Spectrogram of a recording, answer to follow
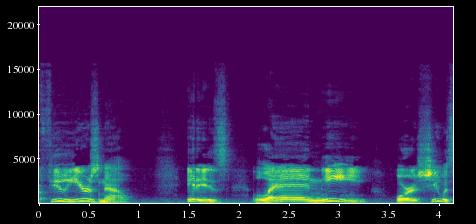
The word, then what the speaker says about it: Lani: saram for a few years now it is Lani or as she would say anni with an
